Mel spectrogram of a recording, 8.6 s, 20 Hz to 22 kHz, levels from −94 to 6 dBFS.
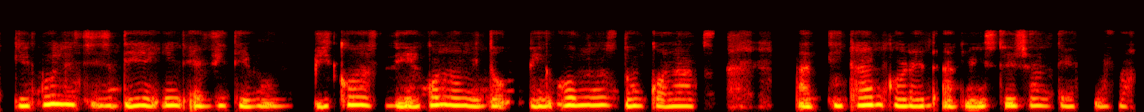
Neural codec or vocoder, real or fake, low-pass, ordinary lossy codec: codec, 32 kHz, 1.9 kbps, SNAC; fake; 7.2 kHz; none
